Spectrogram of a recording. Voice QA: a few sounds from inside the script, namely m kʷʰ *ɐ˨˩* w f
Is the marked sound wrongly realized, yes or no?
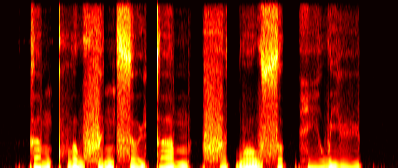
yes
